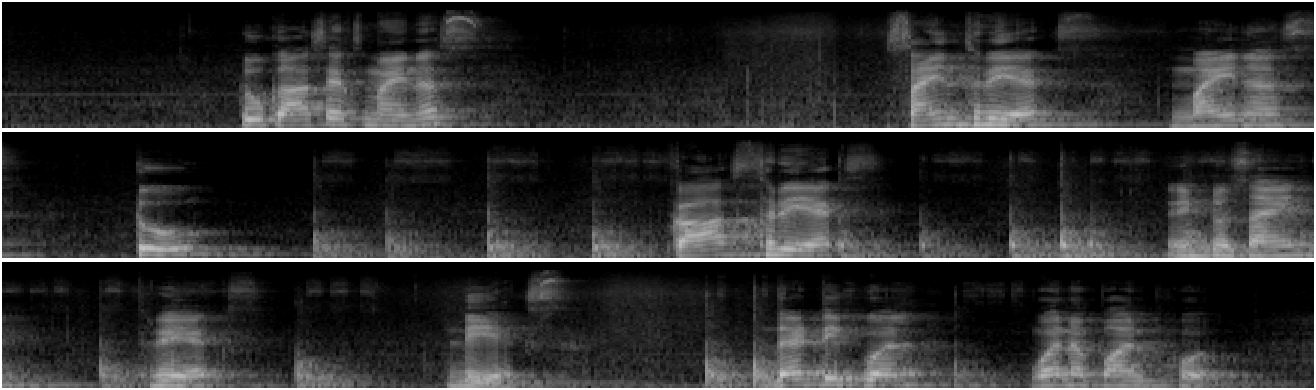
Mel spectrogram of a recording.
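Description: A man speaks steadily, explaining, close to a microphone.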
